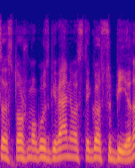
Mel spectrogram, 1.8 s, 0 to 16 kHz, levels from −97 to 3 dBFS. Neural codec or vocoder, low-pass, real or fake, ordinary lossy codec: none; 10.8 kHz; real; Opus, 32 kbps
